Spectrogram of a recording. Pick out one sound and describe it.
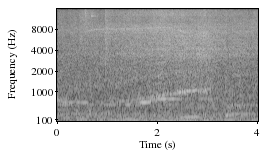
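A van drives slowly past.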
